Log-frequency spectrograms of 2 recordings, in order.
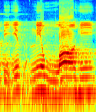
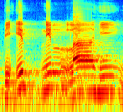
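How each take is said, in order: First: The l in Allah sounds heavy and full. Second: The l in Allah sounds light and thin. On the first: The speaker calls it wrong. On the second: The speaker calls it right.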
